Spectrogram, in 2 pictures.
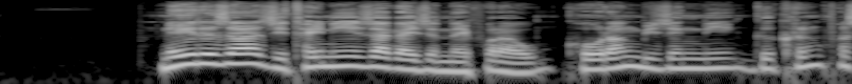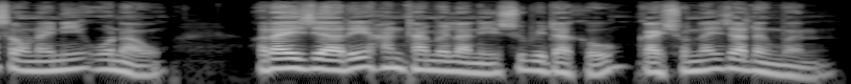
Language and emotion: Bodo, neutral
